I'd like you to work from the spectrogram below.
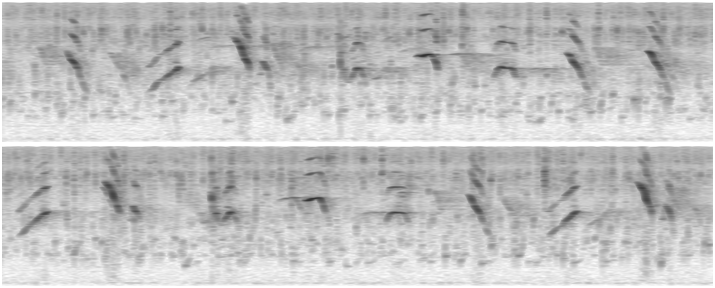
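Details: Mutation cardinal singing over the sound of rain, meant to get another bird singing. Short, bright whistled phrases of swooping and falling notes repeat roughly every second, steady rainfall throughout.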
